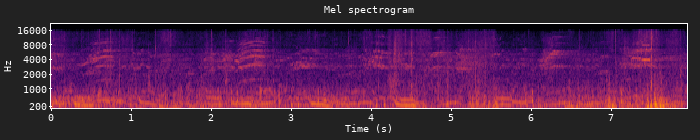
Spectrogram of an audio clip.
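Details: Bottle-fed pigeons calling hungrily, low wavering warbles mixed with busy rustling and clatter, while higher thin chirps from other birds sound in the background.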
